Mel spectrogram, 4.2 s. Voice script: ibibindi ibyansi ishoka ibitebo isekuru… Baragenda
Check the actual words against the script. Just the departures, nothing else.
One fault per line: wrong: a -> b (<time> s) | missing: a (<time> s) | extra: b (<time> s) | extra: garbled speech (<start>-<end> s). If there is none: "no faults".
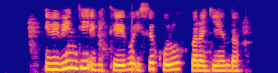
missing: ibyansi ishoka (1.3 s)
